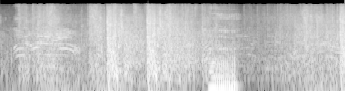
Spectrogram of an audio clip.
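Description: Rifle shots ring out loudly.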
